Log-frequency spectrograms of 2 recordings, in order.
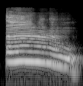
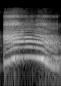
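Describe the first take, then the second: First: A nasal vowel with the mouth less open. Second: An open vowel with the mouth wide open. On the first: "Aí eu já não abro tanto a boca" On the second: "a gente abre bem a boca para falar mesmo"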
